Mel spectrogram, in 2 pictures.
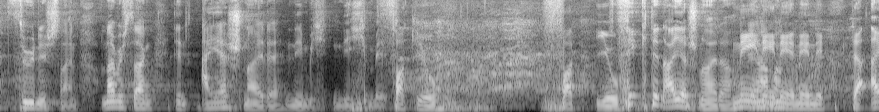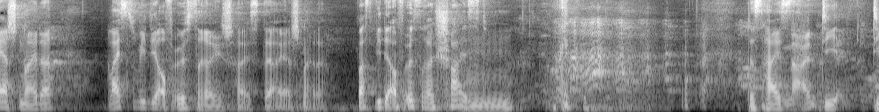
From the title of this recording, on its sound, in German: Live aus Berlin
